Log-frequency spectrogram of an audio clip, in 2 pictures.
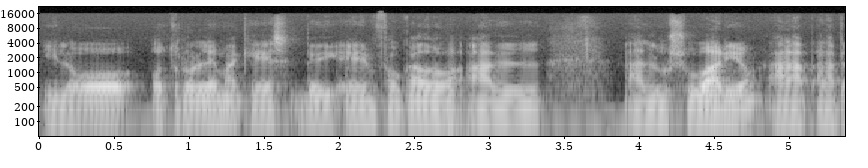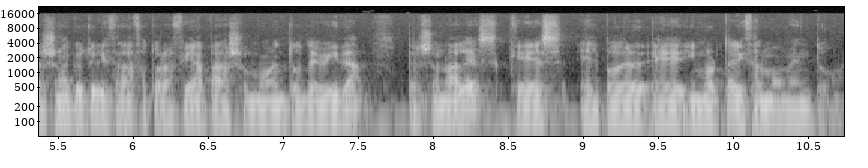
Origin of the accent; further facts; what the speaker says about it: Spain; somos muy españoles, es la pronunciación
